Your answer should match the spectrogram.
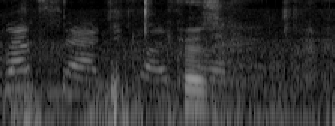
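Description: Speech only: a young man talking quietly in short broken phrases.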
